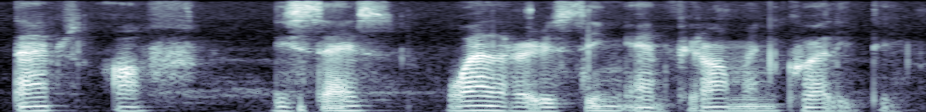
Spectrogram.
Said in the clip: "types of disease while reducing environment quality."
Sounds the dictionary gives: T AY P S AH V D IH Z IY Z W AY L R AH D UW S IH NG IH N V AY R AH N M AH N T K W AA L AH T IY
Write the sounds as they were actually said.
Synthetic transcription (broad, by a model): T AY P S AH F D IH S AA S W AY L R AH D UW S IH NG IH N F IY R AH M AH N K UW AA L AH T IY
